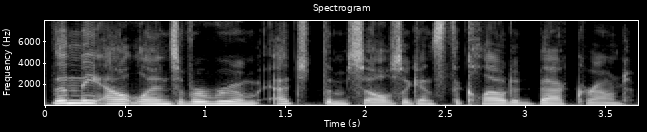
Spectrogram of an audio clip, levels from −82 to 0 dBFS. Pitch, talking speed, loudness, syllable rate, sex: 175 Hz, 195 wpm, -18 LUFS, 5.7 syllables/s, female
